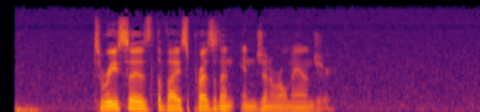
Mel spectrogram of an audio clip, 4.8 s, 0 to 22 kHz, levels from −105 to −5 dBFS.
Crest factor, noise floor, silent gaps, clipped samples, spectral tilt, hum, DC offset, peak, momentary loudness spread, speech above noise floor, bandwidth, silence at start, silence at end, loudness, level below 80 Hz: 20 dB; -58 dBFS; none; under 0.1%; -4.5 dB/octave; none; under 0.1%; -10 dBFS; 22 LU; 30 dB; 16 kHz; 0.15 s; 1.45 s; -28 LUFS; -60 dBFS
